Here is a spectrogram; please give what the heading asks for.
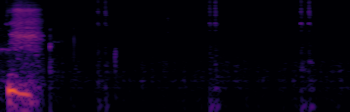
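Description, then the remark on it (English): Sharp little clicks, mostly in quick pairs spaced about a second apart, like a mouse button being pressed, following a loud breathy exhale at the start, made during a phone call. “I'm sure they can hear it on the other end, just like click, click, click, click, click.”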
